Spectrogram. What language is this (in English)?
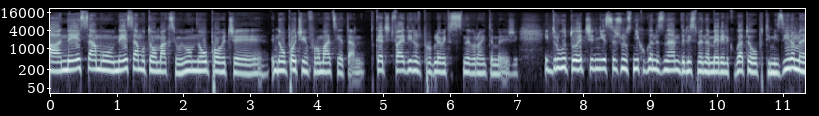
Bulgarian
